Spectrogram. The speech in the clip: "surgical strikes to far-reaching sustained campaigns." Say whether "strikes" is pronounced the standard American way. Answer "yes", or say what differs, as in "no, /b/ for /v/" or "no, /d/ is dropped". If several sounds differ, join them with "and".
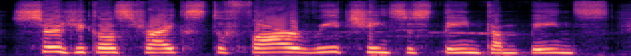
yes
